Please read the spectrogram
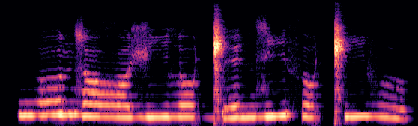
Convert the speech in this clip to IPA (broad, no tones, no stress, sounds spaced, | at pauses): w ɔ n z ɒ ɣ ɒ ʒ i l ɔ ɡ͡ǁ ɛ n z i θ ɔ ǁ i β ʊ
